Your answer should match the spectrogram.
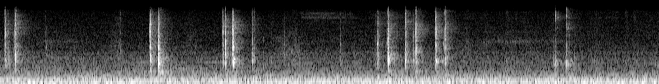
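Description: Typing on a computer keyboard: a handful of key presses in short clusters, as a number is keyed into a spreadsheet, over a steady low hum.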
